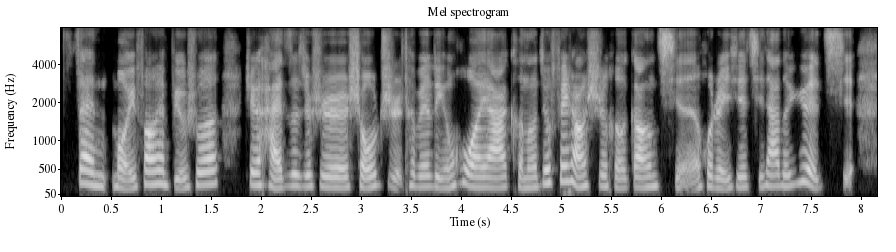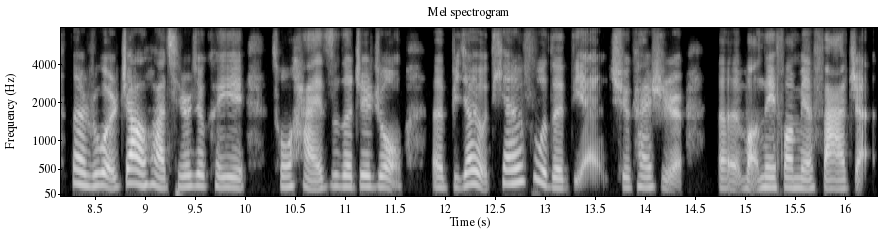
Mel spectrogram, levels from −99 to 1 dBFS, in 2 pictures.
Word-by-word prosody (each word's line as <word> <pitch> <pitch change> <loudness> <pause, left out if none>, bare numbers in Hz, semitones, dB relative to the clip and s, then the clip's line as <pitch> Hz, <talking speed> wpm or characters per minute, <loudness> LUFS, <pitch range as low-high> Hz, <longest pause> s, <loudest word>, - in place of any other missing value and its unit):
在 240 -2 +4 0.2
某 175 -5 0
一 - - +1
方 230 +6 +3
面 235 -1 0
比 160 - -4
如 160 - -4
说 225 +4 0 0.2
这 220 - -2
个 215 - +2
孩 165 -6 +2
子 200 +2 -4
就 195 0 -3
是 175 -3 +1
手 180 0 +1
指 215 - -2
特 210 - -7
别 185 -1 -1
灵 180 0 -3
活 205 -6 +2
呀， 175 0 +3
可 185 - -7
能 170 +1 -2
就 245 - 0
非 275 +2 +1
常 190 -8 +4
适 195 -1 -1
合 165 -3 -5
钢 175 +2 +2
琴 200 - +2 0.2
或 195 - -3
者 170 - 0
一 160 0 -1
些 180 0 -3
其 180 0 -3
他 195 0 +1
的 195 -1 -4
乐 240 -6 0
器。 210 - -3 0.3
那 240 -3 +3
如 205 0 -2
果 215 - +5
是 160 - +2
这 190 - 0
样 245 -1 +9
的 210 - +3
话， 185 -7 +2
其 175 +2 -3
实 190 - +1
就 200 -1 -2
可 190 -1 -5
以 175 -2 0 0.2
从 185 0 -3
孩 145 -5 +1
子 200 +3 -9
的 190 0 0
这 190 +1 0
种， 185 -2 -1 0.3
呃， 180 - -1
比 175 0 -9
较 220 +5 +2
有 230 - +2
天 250 +2 0
赋 280 -5 -3
的 170 -4 0
点 160 - -3 0.2
去 175 - -1
开 180 0 -2
始， 180 -4 0 0.3
呃， - - -2
往 - - +1
那 180 0 +4
方 175 0 +1
面 160 -2 0
发 155 -3 +3
展。 155 0 0
185 Hz, 280 characters per minute, -22 LUFS, 175-210 Hz, 0.3 s, 样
